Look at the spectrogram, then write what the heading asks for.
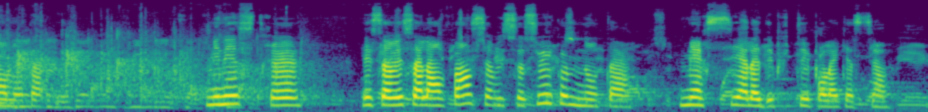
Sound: some Applause

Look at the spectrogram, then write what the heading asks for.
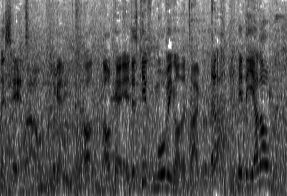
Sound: grunting

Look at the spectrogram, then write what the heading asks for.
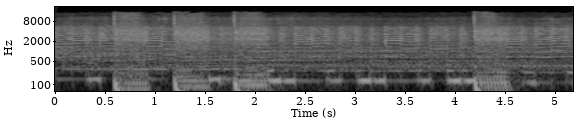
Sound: fast-paced rock music; machinery engine revs

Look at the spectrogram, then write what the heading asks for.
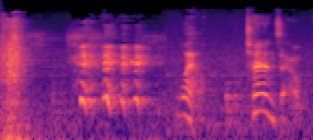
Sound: loud banging; laughs

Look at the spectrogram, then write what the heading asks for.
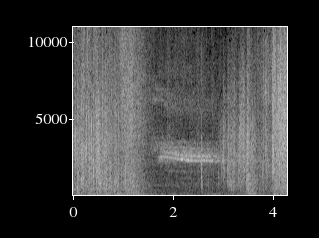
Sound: wood crumbling; eagle screech

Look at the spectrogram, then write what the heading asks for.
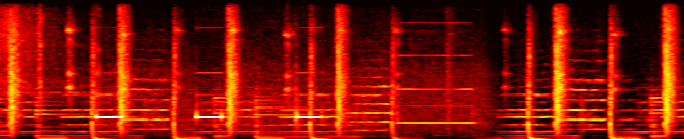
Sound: waves whooshing; timer beeping

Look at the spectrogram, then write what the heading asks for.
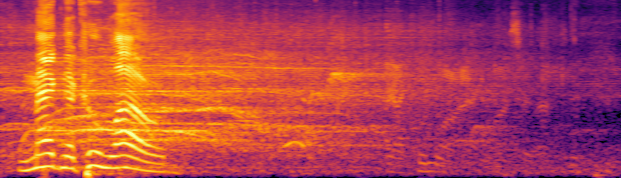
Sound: audience cheering and applauding

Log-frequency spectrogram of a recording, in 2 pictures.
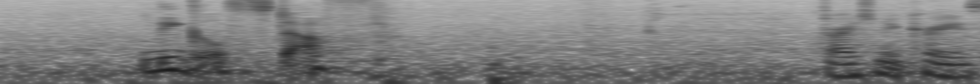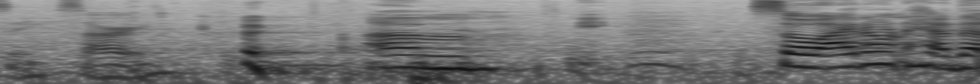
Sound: laughs

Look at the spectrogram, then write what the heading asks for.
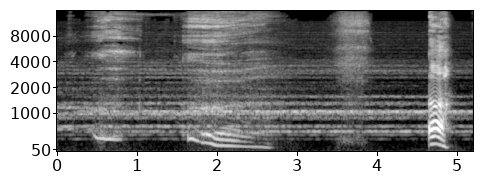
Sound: yawning

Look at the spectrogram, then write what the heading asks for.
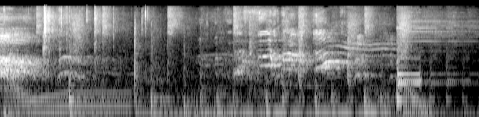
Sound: cheering and laughing

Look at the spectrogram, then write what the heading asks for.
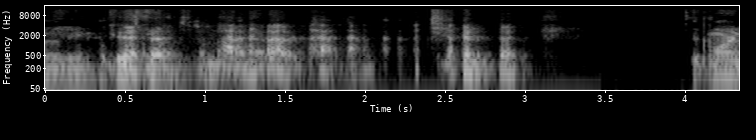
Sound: laughter

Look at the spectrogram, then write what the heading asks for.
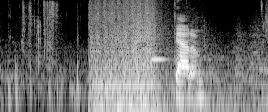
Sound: firing

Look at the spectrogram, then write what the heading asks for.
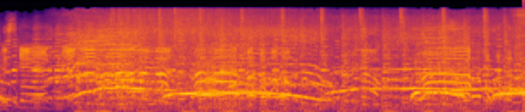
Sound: playful music; riders scream

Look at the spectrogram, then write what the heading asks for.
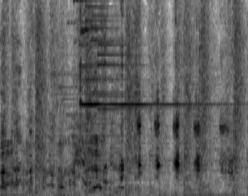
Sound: laughter

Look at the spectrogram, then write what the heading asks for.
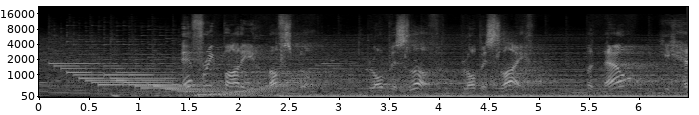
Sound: echoing

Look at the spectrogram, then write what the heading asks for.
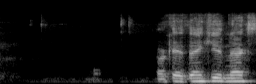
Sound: mouse clicks

